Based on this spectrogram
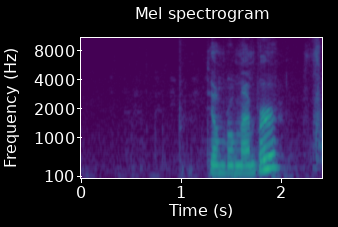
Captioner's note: speaking french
